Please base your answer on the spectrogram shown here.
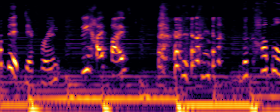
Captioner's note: laughs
